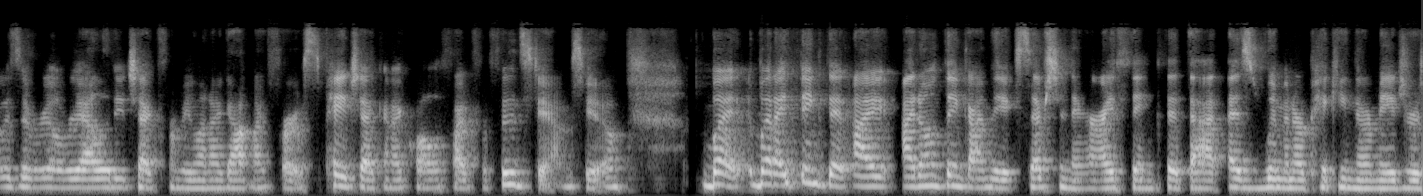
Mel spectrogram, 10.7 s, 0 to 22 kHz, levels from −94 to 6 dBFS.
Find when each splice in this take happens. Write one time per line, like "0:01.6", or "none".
0:05.0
